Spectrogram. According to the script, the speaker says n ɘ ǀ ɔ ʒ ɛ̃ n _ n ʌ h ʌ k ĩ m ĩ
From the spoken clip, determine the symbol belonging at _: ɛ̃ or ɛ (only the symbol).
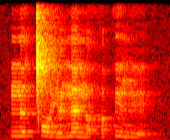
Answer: ɛ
